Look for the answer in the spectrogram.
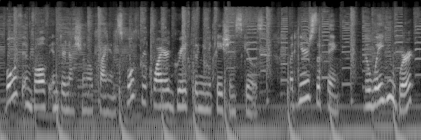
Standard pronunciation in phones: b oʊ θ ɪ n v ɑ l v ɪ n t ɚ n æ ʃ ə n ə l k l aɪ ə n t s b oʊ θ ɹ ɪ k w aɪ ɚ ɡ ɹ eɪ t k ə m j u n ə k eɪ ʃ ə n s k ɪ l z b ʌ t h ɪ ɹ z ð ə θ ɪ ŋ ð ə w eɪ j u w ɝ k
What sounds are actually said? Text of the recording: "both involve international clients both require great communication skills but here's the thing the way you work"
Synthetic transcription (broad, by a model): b oʊ θ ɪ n v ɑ l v ɪ n t ɚ n æ ʃ ə n ə l k l aɪ ə n t s b oʊ θ ɹ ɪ k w aɪ ɚ ɡ ɹ eɪ t k ə m j u n ə k eɪ ʃ ə n s k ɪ l s b ʌ t h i ɹ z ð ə θ ɪ ŋ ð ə w eɪ j u w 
